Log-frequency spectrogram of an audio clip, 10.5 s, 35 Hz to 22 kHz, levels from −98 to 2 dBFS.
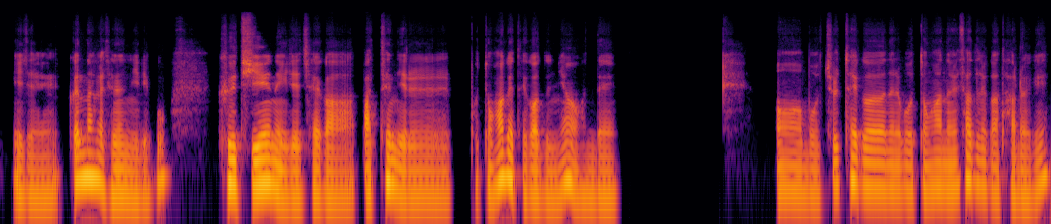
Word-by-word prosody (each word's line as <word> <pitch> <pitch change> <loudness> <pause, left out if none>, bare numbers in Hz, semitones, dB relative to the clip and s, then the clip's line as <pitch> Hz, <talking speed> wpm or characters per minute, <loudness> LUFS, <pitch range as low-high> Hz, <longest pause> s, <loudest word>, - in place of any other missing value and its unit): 이제 85 -1 -4
끝나게 130 0 +4
되는 85 -3 0
일이고 80 - -5 0.5
그 115 - +4
뒤에는 110 -2 +5
이제 80 0 0
제가 80 -2 -1
맡은 100 +4 +2
일을 80 -1 -2 0.2
보통 90 - -5
하게 130 -1 +5
되거든요. 85 +4 -1
근데 80 0 -5 1.6
어 95 0 -1
뭐 90 0 -4
출퇴근을 100 -1 0
보통 95 +1 -3
하는 100 -1 0
회사들과 105 -4 -1
다르게 90 - -4
90 Hz, 280 characters per minute, -25 LUFS, 85-105 Hz, 1.6 s, 뒤에는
